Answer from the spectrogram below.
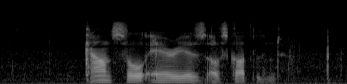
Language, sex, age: English, male, 21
